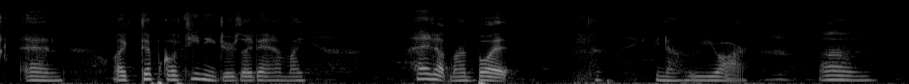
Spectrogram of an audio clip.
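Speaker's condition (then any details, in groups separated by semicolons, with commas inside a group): Cerebral palsy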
